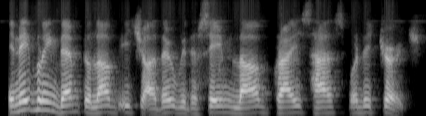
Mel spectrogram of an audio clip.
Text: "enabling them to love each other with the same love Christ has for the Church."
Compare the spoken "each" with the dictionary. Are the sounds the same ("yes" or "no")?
yes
